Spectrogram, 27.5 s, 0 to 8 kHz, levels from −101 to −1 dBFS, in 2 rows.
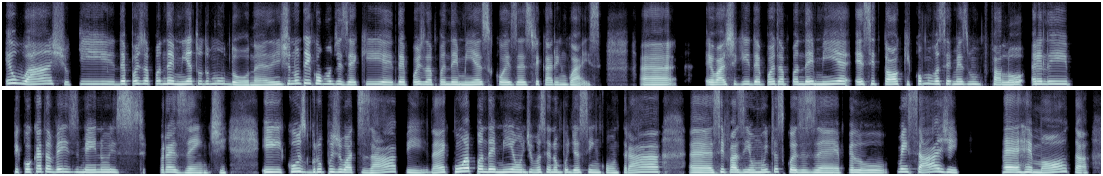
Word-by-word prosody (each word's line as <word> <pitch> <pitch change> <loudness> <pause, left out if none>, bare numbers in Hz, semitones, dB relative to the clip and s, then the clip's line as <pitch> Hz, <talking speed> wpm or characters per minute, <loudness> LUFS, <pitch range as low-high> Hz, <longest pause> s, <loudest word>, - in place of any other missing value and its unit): Eu 300 -4 +1
acho 245 +1 -1
que 235 -1 -4
depois 255 +3 +1
da 265 -1 0
pandemia 245 -3 +3
tudo 250 0 -5
mudou, 220 -9 -1
né. 175 +2 -2
A - - -1
gente 215 +4 0
não 280 +2 -1
tem 305 0 +2
como 270 -4 +1
dizer 215 -3 -1
que 220 -1 -2
depois 215 +1 0
da 215 0 +1
pandemia 205 -1 0
as 215 +1 -1
coisas 200 -1 -1
ficaram 200 -3 -2
iguais. 180 -5 -3 0.5
Ah, 190 +1 +1 0.4
eu 205 -1 +2
acho 205 +2 +1
que 225 +2 -4
depois 225 +1 +1
da 230 -1 +1
pandemia 230 +2 +2
esse 225 +3 +1
toque, 230 -1 +2
como 255 +5 -3
você 250 0 0
mesmo 225 -1 -1
falou, 200 -1 0
ele 240 0 0 0.5
ficou 245 0 0
cada 275 +1 +1
vez 240 0 0
menos 225 -1 0 0.2
presente. 180 -5 -2 0.4
E 235 0 +3
com 275 - +2
os 280 -3 +3
grupos 245 +3 -1
de 235 - +1
WhatsApp, 205 -1 -1
né, 210 +4 +1
com 275 +5 +2
a 310 - +8
pandemia, 245 -5 +3
onde 225 0 0
você 225 +2 -1
não 220 -1 0
podia 210 -1 0
se 215 +1 -2
encontrar, 205 +4 0 0.4
eh, 210 -1 +3
se 245 +4 -1
faziam 220 -1 +2
muitas 225 +4 -1
coisas, 210 -2 0
eh, 195 -2 +1
pelo 200 -2 0
mensagem 255 -3 +1 0.6
eh, 225 0 +6
remota. 215 -1 0
225 Hz, 150 wpm, -23 LUFS, 205-240 Hz, 0.6 s, a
